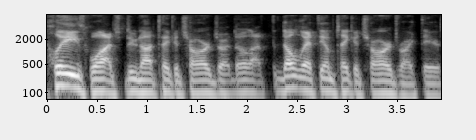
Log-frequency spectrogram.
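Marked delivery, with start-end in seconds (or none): none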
